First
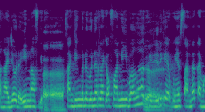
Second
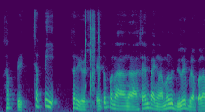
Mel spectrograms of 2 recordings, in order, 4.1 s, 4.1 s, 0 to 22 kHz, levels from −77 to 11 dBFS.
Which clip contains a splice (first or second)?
second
